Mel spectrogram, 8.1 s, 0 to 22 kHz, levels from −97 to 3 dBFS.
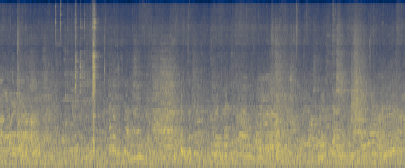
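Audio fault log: Nothing to log here: the sounds in this clip come across with no faults anywhere to note.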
